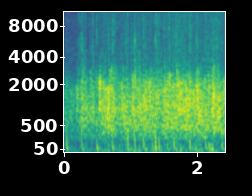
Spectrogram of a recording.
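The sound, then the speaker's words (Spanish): Warm applause for the wives from a church audience: a thick, sustained rush of many clapping hands, even in level from start to finish. “Vamos a dar un aplauso a todas las esposas.”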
